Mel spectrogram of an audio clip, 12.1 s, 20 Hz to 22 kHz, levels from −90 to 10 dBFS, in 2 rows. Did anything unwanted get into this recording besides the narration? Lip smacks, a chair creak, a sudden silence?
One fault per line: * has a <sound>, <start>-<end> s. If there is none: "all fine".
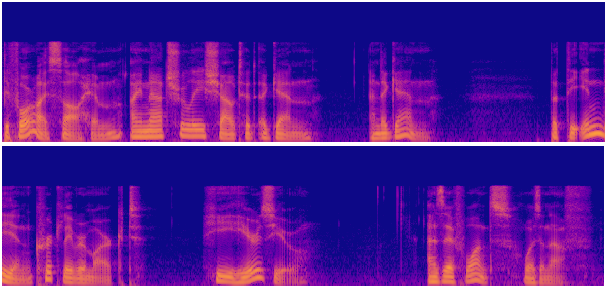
all fine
